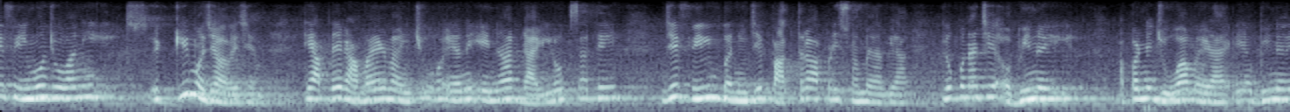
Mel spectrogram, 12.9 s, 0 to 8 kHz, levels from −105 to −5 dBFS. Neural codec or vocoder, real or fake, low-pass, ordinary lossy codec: autoencoder, 48 kHz, 128 numbers a frame, DAC-VAE, trained on Japanese speech; fake; 7.2 kHz; Opus, 32 kbps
